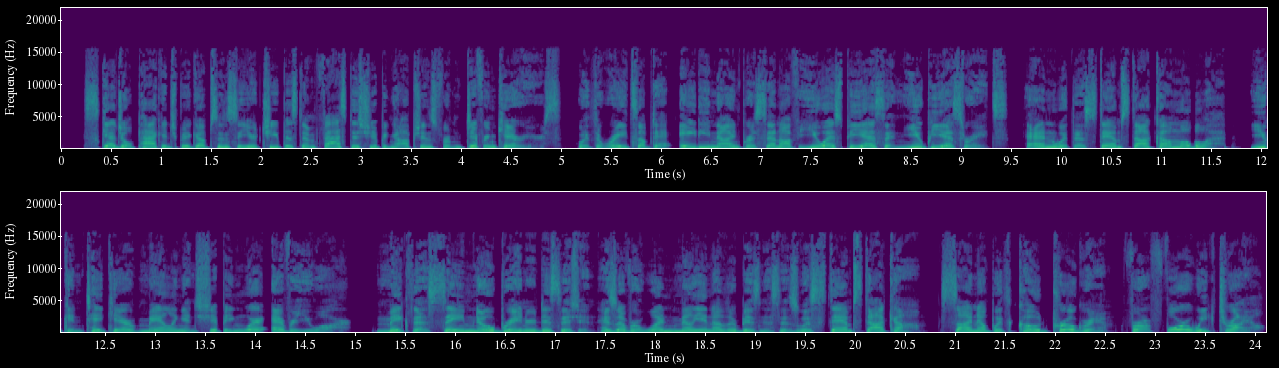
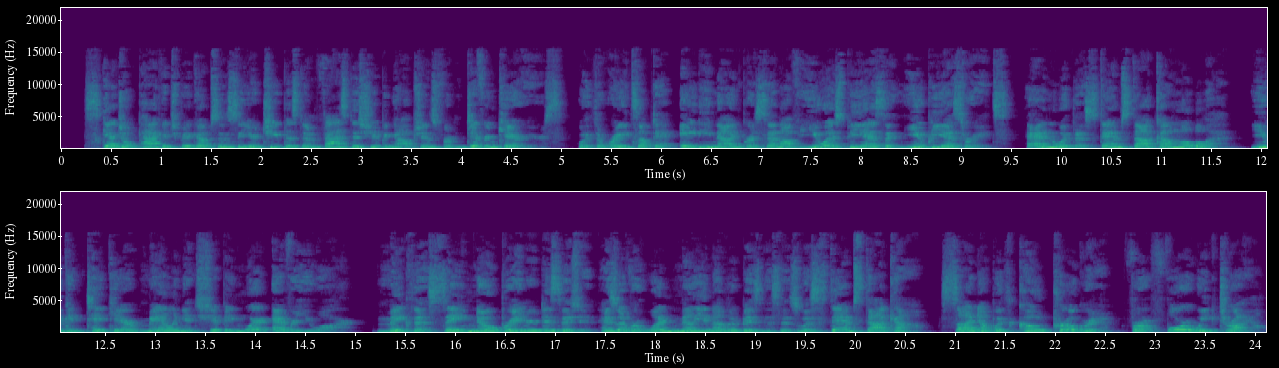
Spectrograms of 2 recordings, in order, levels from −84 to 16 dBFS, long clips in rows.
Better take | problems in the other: first | off-mic speech; far // room echo; very slight; dies away in 0.3 s

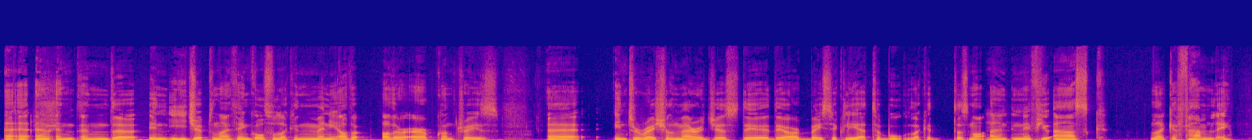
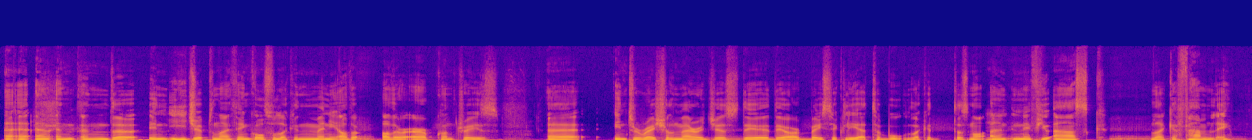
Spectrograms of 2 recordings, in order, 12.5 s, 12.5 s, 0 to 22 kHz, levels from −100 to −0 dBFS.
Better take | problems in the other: first | hiss; faint; throughout; 25 dB below the speech

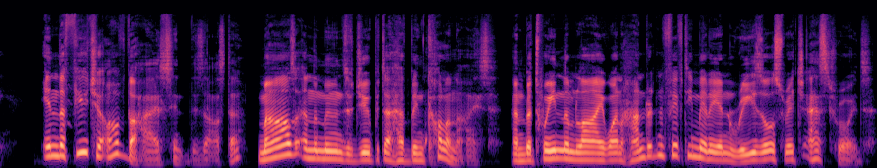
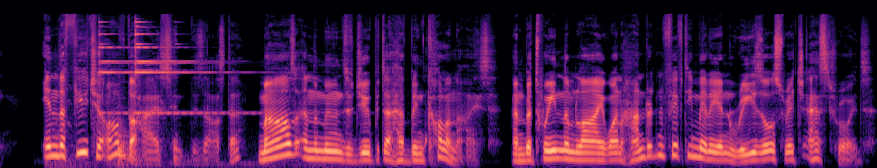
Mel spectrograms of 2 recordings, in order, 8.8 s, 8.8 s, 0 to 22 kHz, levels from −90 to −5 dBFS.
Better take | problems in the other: first | doorbell; loud; from 1 to 2 s; peak 2 dB above the speech

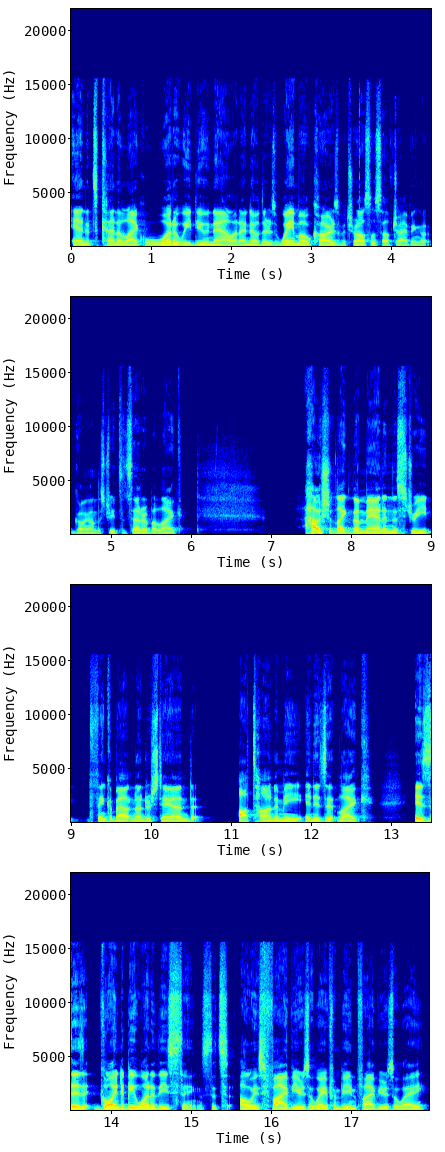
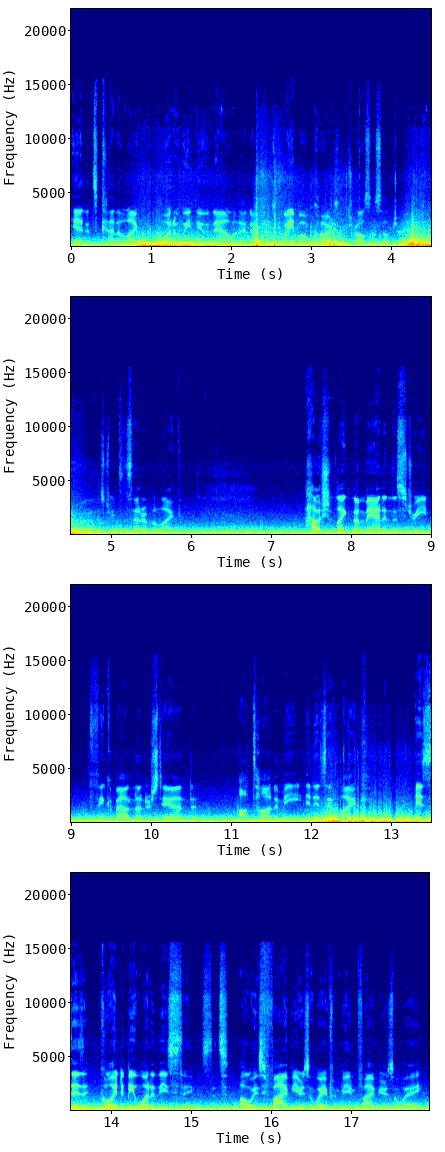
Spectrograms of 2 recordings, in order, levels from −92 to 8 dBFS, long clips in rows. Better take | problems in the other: first | wind noise on the microphone; heavy; 2 dB above the speech

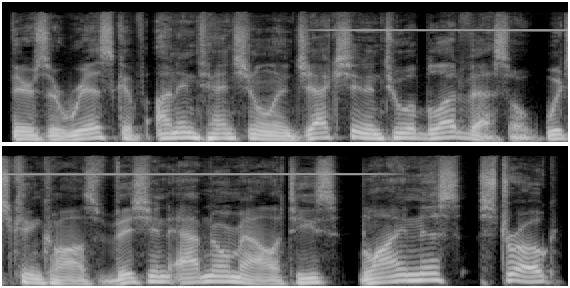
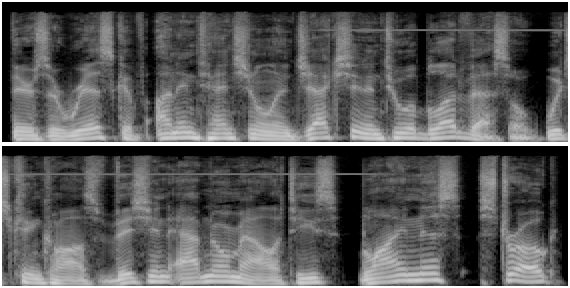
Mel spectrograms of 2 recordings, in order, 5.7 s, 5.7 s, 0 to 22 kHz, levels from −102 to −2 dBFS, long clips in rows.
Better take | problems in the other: second | high-pitched whine; loud; from 1.5 to 4.5 s; 9.5 kHz, 7 dB below the speech; faint in the second

